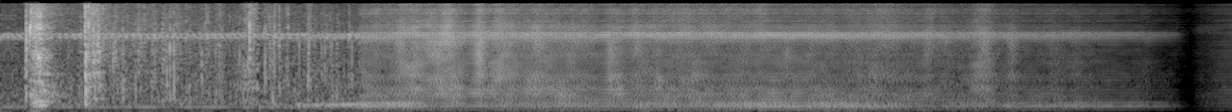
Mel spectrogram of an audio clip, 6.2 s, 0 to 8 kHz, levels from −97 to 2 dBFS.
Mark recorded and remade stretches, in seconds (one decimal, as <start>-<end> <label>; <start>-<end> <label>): 0.0-1.8 recorded; 1.8-6.2 remade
